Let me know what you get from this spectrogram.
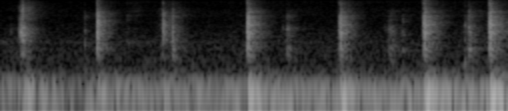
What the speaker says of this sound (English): you should be able to press the keys next to it and not feel any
